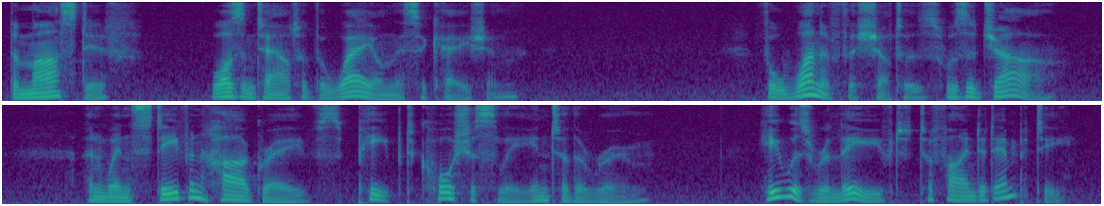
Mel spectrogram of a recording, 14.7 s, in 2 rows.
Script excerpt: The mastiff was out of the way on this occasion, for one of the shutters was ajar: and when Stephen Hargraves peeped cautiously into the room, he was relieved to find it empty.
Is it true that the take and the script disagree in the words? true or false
true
